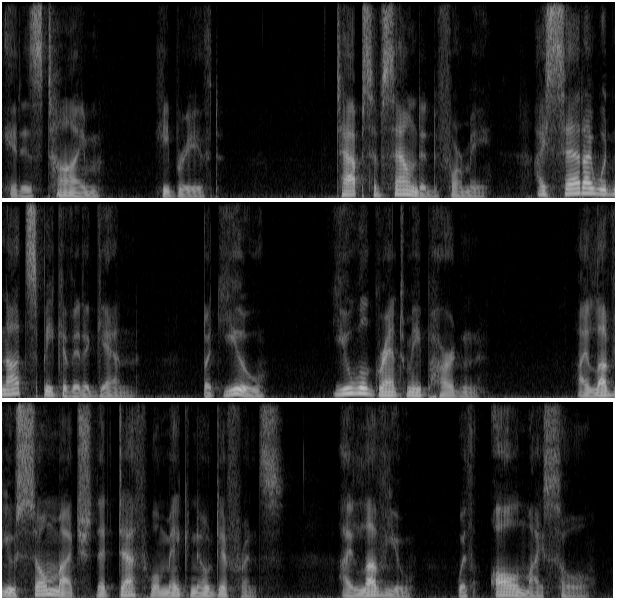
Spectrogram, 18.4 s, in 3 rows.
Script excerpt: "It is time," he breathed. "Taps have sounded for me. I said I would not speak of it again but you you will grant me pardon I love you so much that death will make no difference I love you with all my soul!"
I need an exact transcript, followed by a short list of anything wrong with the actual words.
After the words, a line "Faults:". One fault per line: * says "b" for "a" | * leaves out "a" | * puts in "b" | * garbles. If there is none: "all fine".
"It is time," he breathed. "Taps have sounded for me. I said I would not speak of it again but you you will grant me pardon I love you so much that death will make no difference I love you with all my soul!"
Faults:
all fine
